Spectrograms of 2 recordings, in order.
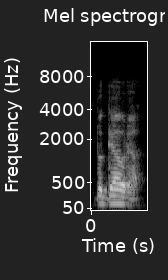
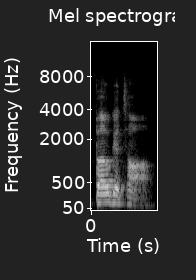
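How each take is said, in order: First: It is said the West Tennessee way. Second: It is said the Colombian way.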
